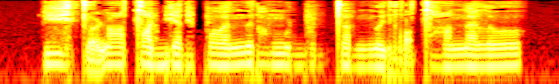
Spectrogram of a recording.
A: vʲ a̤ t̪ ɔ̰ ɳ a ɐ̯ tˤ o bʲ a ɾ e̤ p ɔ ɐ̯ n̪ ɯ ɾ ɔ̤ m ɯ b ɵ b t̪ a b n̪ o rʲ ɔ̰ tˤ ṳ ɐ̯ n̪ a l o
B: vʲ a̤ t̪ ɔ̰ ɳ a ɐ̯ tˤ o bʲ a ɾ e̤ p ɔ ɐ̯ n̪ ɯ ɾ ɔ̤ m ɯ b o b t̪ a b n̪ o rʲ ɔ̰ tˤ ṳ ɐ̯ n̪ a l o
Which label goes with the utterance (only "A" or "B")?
B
